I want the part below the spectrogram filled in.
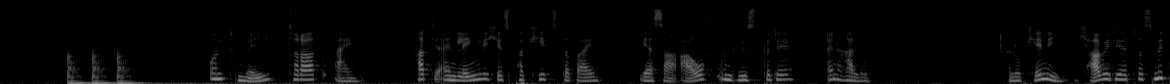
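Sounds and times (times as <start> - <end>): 
firm knocking on a door: 0.6 - 1.6
speech: 2.1 - 8.8, 10.0 - 11.6.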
